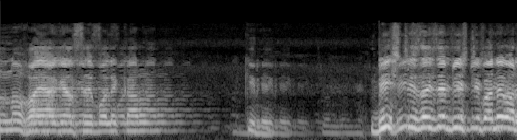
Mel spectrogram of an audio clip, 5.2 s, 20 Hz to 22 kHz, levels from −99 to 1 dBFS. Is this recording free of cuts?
yes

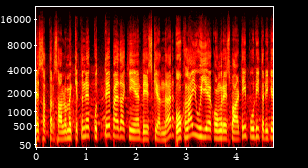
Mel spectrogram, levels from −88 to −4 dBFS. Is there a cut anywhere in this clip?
yes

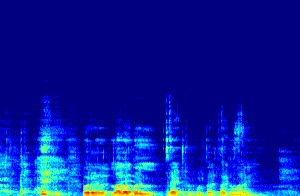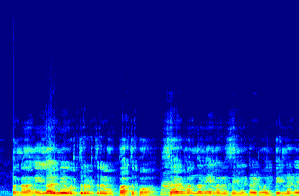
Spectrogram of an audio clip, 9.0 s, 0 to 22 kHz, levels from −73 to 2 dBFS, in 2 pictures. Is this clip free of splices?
no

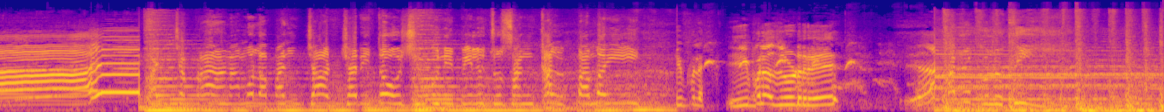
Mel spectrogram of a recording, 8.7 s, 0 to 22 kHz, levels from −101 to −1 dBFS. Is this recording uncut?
no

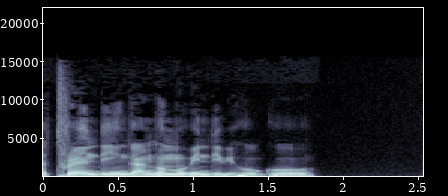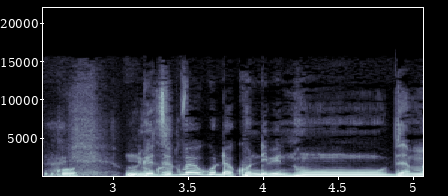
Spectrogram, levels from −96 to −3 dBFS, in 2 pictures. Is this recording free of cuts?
no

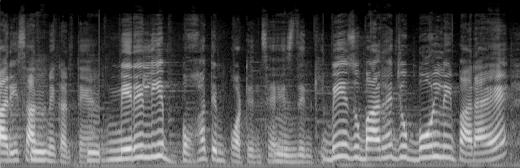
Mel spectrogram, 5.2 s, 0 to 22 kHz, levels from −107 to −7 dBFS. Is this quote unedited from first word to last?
no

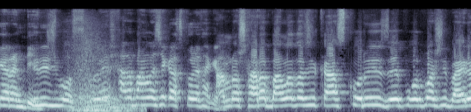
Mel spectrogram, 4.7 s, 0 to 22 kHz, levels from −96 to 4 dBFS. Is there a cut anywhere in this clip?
yes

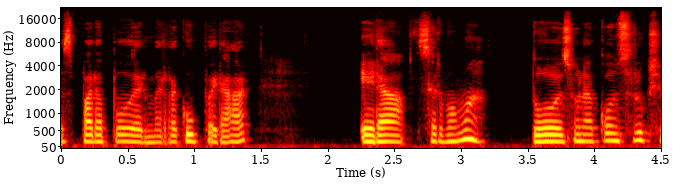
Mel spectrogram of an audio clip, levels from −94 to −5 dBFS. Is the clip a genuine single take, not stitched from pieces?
no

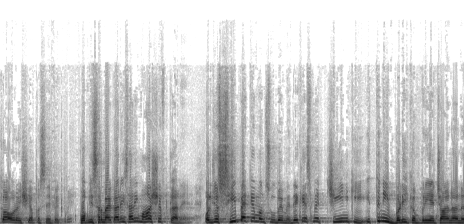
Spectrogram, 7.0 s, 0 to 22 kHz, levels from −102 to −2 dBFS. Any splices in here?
no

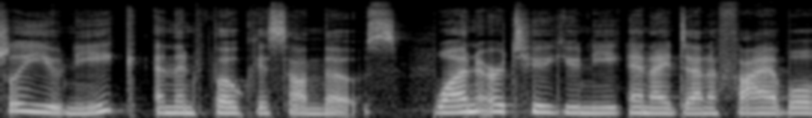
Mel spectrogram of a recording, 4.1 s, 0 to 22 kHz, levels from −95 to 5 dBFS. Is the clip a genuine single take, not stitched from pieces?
no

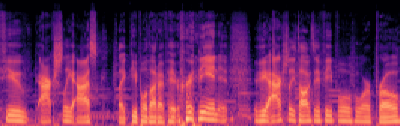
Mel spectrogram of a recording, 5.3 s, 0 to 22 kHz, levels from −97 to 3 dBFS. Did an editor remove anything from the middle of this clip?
yes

